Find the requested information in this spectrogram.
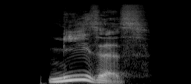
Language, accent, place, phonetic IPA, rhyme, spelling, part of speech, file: German, Germany, Berlin, [ˈmiːzəs], -iːzəs, mieses, adjective, De-mieses.ogg
- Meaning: strong/mixed nominative/accusative neuter singular of mies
